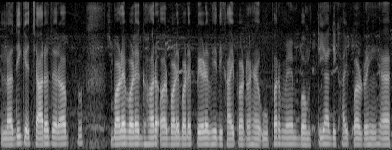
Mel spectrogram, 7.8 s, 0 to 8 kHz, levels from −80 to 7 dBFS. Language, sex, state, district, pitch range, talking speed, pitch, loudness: Hindi, male, Jharkhand, Garhwa, 120-130 Hz, 175 wpm, 125 Hz, -18 LUFS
